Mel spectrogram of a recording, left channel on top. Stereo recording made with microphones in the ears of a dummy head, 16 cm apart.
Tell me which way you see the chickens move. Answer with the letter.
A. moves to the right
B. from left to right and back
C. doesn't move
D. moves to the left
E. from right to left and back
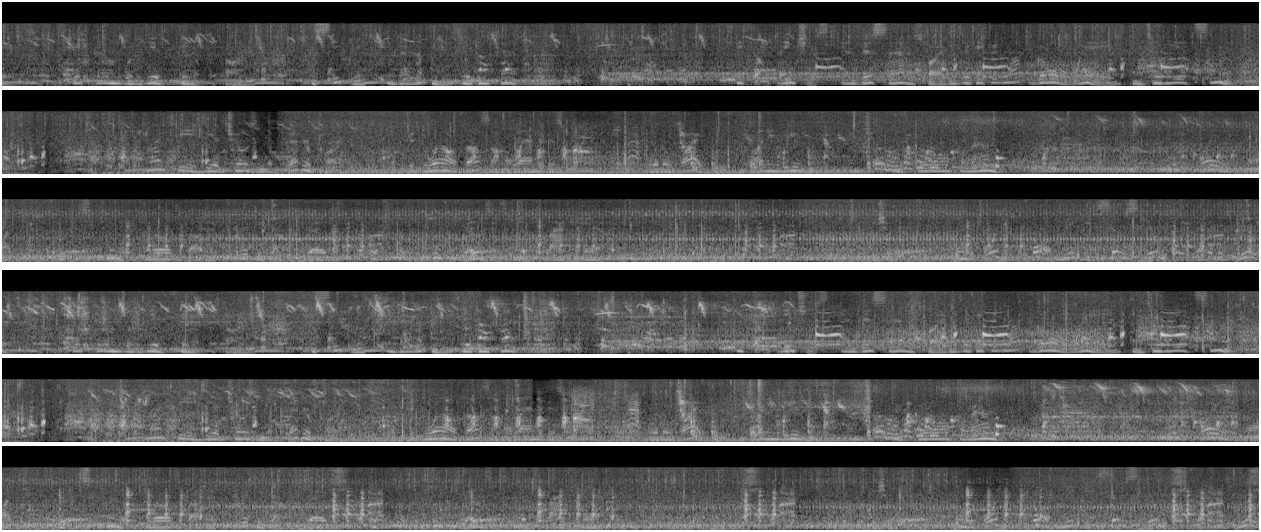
C.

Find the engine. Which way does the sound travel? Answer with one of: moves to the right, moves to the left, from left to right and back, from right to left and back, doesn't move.
moves to the left.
